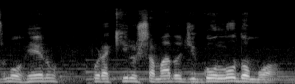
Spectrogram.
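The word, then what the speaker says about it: Holodomor: por aquilo chamado de gulodomore se escreve com h que significa em ucraniano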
